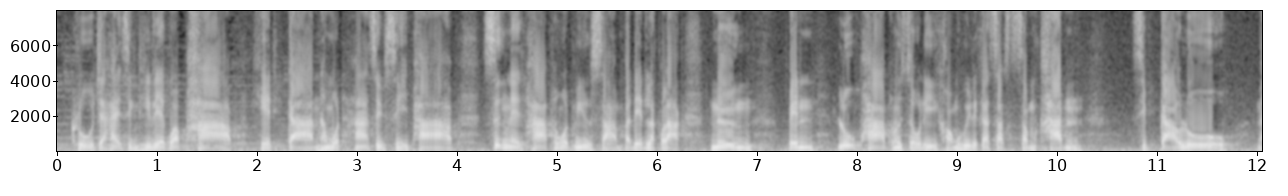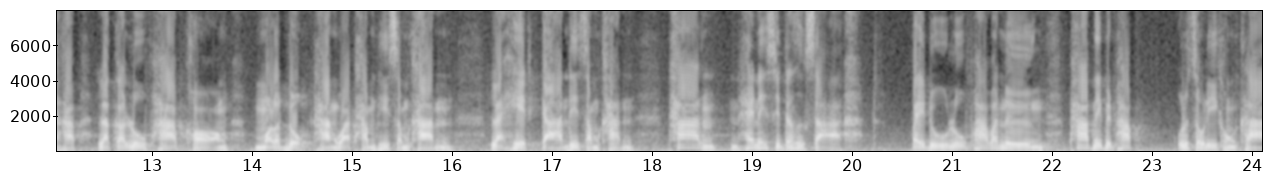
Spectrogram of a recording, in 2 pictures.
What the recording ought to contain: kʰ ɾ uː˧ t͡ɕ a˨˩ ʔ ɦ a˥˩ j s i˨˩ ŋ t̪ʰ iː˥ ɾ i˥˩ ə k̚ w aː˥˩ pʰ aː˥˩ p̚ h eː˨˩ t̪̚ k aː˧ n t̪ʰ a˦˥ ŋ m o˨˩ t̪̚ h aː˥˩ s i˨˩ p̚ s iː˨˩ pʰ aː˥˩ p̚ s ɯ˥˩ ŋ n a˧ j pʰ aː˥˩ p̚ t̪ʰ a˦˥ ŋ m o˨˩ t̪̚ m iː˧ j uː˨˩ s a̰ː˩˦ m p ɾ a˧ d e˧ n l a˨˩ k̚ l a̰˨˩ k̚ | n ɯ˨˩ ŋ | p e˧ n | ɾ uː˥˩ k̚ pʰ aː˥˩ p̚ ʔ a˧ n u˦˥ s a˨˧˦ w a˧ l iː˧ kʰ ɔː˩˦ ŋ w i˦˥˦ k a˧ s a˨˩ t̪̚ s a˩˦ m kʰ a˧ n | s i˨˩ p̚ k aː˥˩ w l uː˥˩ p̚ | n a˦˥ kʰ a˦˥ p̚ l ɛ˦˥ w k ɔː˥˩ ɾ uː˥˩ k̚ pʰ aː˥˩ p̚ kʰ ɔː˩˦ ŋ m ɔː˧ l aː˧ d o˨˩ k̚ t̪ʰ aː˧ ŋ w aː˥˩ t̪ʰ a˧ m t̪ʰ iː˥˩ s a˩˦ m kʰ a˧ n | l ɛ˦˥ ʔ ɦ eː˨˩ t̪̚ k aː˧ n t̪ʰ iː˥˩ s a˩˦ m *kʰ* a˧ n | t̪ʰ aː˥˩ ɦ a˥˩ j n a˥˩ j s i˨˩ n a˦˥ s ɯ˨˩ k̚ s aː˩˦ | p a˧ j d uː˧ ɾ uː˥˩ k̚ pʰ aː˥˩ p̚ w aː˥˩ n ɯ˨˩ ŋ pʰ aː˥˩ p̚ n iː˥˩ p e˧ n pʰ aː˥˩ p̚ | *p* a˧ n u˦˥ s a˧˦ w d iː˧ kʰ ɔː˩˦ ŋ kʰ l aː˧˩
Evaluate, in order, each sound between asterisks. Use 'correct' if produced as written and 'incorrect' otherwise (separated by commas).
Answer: correct, incorrect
